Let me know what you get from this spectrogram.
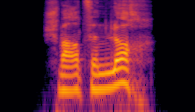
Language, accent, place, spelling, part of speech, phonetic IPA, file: German, Germany, Berlin, schwarzen Loch, noun, [ˈʃvaʁt͡sn̩ lɔx], De-schwarzen Loch.ogg
- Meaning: dative singular of schwarzes Loch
